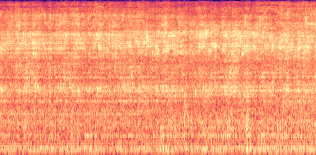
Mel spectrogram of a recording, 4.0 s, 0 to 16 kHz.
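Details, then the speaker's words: Reef tank protein skimmer with its air intake tubing removed: constant rushing hiss of water and drawn-in air with gurgling, 58–59 dB versus 52–53 dB with tubing attached. "so that is how it sounds with the tubing removed you can actually hear the water kind of like the water gurgling it's much quieter with the tubing on"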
